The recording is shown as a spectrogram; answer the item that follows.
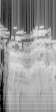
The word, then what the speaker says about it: Colorado: Is it actually pronounced Colorado? – Yeah, Colorado. Yeah, Otto. Gotcha. Like an automobile, I guess, as Johnny Cash would say it.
